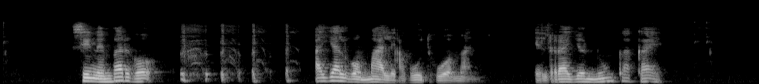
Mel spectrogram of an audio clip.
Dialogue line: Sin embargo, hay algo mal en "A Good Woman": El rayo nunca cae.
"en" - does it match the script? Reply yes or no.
no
